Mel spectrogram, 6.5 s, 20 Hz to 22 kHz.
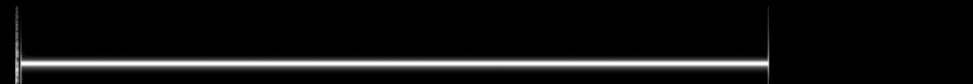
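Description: Steady 1 kHz line-up test tone, the reference tone that goes with colour bars for setting audio level. It is held for about five seconds and cuts off suddenly, with a click as it starts and as it stops.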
